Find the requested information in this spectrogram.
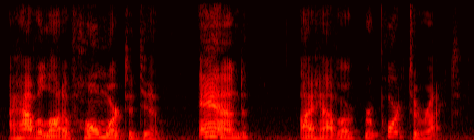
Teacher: you can use a rising intonation when you use and.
